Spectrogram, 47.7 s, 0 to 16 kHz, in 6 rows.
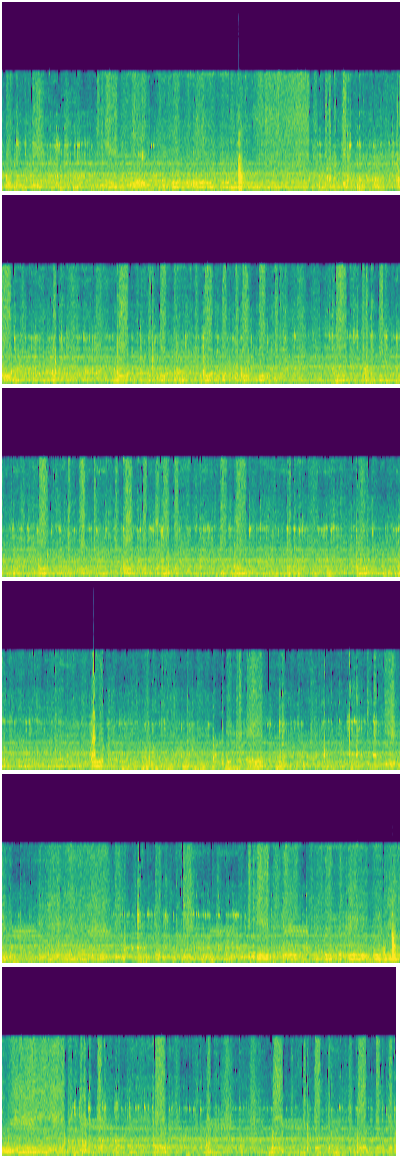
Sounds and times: Printer: 0.0s - 47.6s.

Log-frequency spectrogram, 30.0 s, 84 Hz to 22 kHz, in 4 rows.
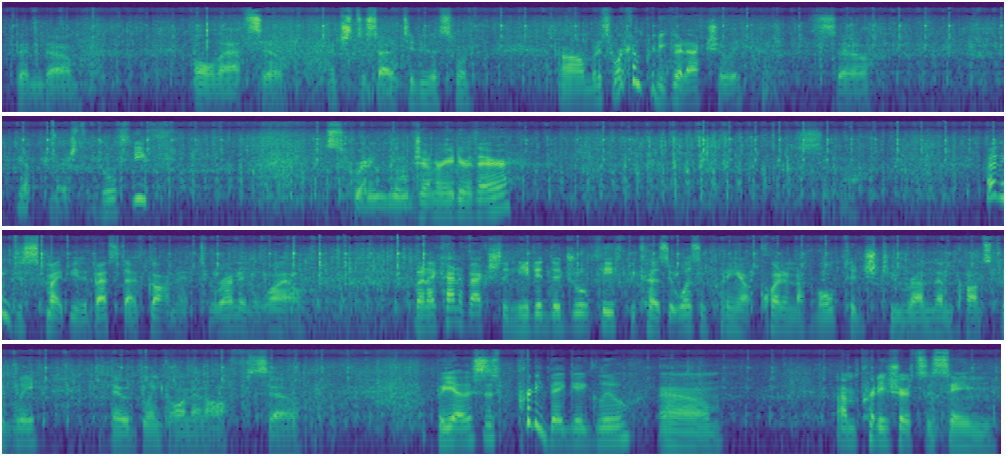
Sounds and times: Speech: 0.0s - 0.6s, 1.4s - 3.6s, 4.2s - 6.6s, 7.6s - 8.7s, 10.0s - 11.4s, 13.5s - 14.0s, 14.9s - 17.3s, 18.1s - 24.8s, 25.8s - 28.0s, 28.8s - 30.0s.

